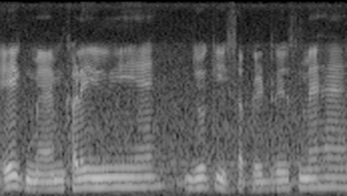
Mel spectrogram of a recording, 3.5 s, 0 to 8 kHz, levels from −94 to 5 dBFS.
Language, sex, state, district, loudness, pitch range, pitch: Hindi, male, Bihar, Begusarai, -28 LUFS, 125-145 Hz, 140 Hz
